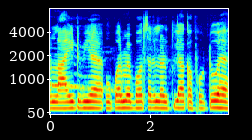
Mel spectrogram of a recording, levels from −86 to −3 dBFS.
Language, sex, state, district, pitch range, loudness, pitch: Hindi, male, Jharkhand, Deoghar, 175-185 Hz, -17 LUFS, 180 Hz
